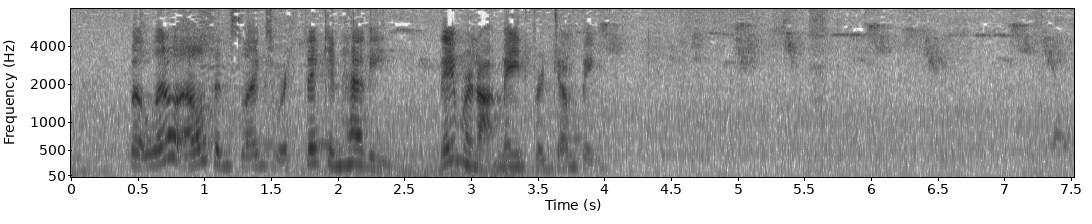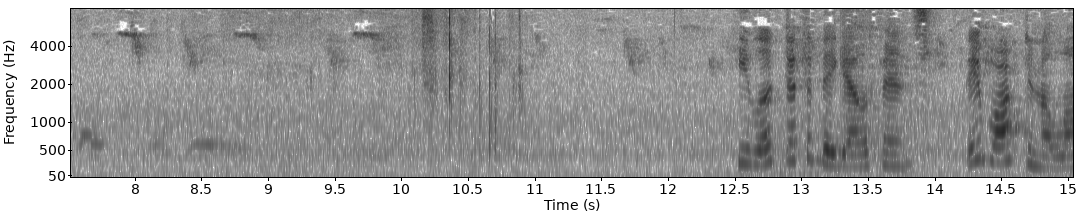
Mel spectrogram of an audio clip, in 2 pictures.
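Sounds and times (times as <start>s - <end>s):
birds chirping: 0.0s - 15.0s
book page turning: 9.0s - 11.1s.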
